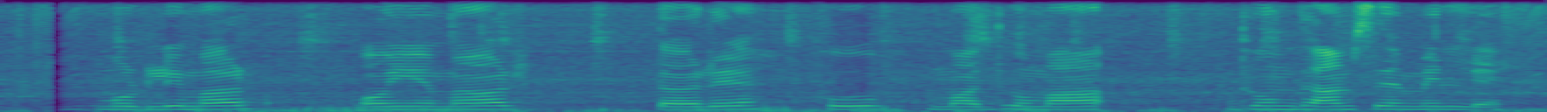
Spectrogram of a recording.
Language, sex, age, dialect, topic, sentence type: Magahi, female, 18-24, Northeastern/Surjapuri, agriculture, statement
